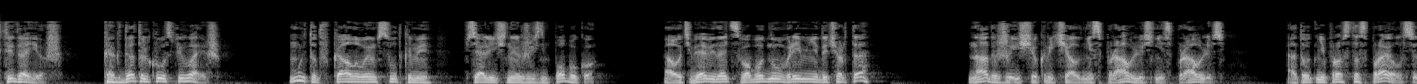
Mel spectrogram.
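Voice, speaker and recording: A man's voice: lowish voice, animated, moderate pace, husky. A man voicing a jovial male business partner who ribs a friend in a hearty, teasing way. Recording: dull lo-fi audiobook, faint music.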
